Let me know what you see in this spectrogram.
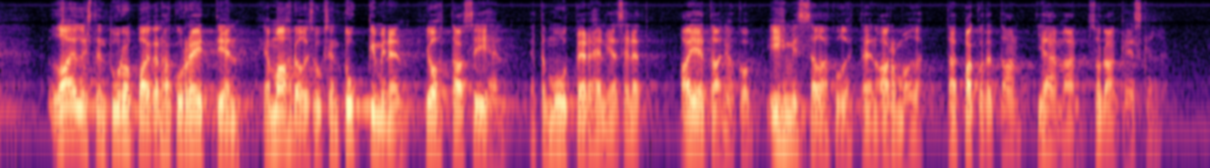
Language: Finnish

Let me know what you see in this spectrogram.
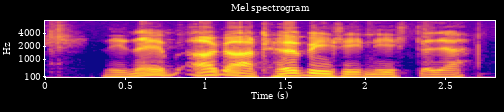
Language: Finnish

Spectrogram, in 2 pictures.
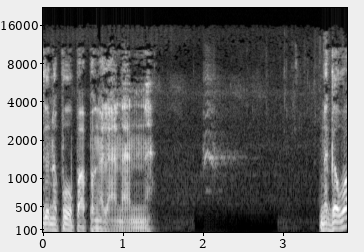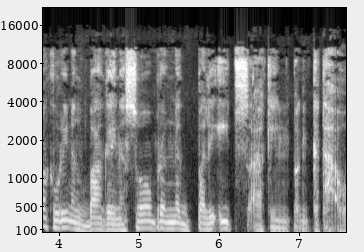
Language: Filipino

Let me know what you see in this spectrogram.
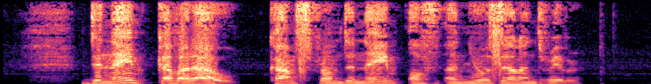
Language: English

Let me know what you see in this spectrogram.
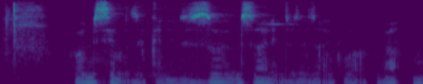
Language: Kinyarwanda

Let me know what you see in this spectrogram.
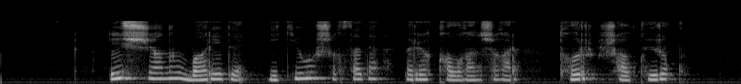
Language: Kazakh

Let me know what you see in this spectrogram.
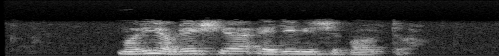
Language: Italian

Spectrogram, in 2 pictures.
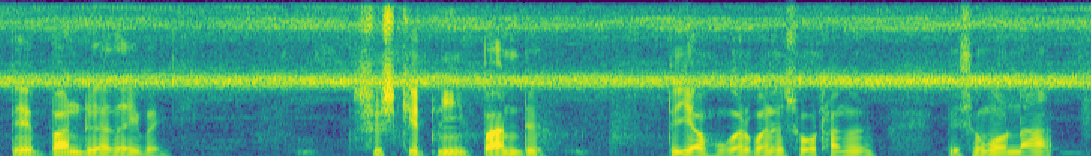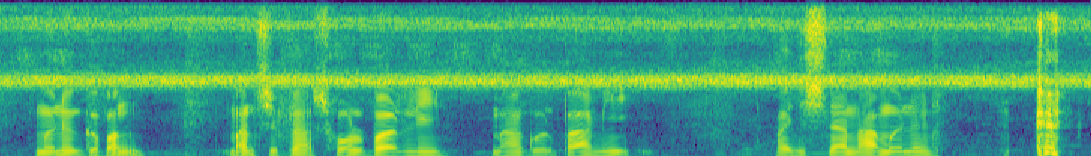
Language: Bodo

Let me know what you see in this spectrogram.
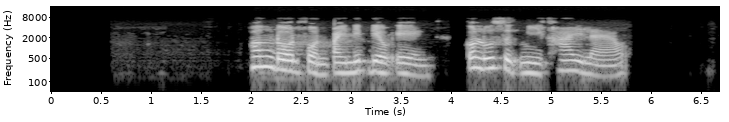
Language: Thai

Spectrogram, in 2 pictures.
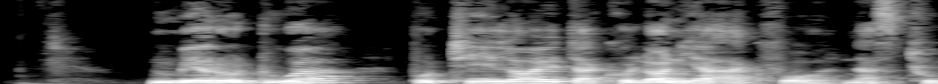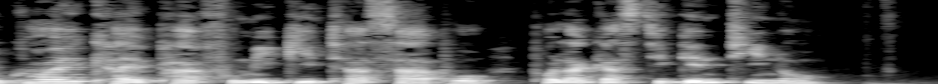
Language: Esperanto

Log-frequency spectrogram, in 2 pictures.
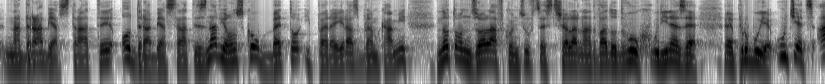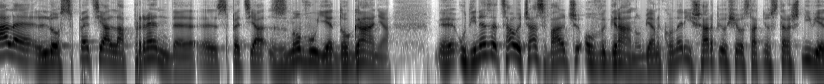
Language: Polish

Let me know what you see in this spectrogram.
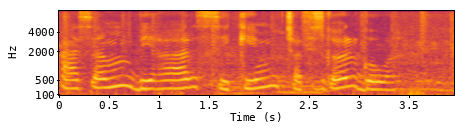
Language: Nepali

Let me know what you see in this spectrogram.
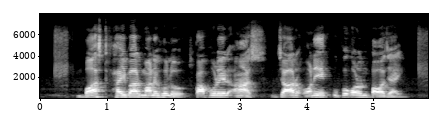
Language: Bangla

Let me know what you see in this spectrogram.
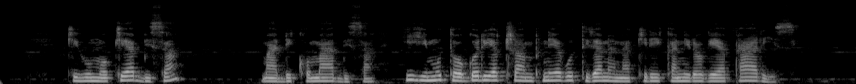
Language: Kikuyu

